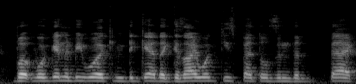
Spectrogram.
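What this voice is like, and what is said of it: Put-on accent slipping. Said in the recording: “I feel like my accent's going...”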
